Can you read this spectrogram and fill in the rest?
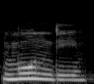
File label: "mundi", Proto-Germanic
